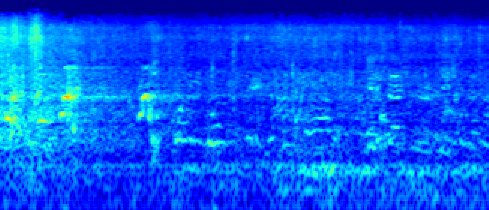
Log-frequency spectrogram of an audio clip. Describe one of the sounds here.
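Water sloshes as a dog swims.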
